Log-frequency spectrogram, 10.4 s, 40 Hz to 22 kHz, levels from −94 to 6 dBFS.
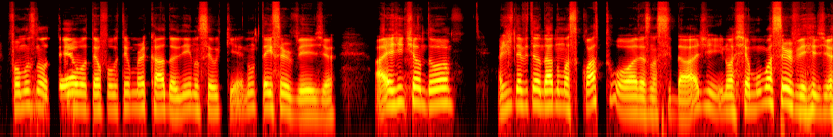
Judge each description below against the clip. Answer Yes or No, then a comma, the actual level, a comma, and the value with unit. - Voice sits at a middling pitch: Yes, medium, 150 Hz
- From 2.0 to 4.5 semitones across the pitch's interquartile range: Yes, average, 4.2 semitones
